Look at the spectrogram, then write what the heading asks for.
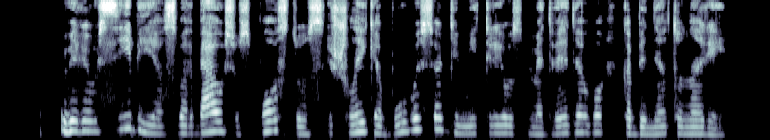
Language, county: Lithuanian, Panevėžys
